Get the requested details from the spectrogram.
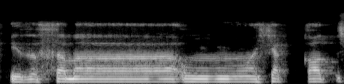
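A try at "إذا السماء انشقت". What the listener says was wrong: سین کے اوپر نا وزن ڈالیں. اذا السماء انشقت وأذنت لربها وحقت.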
